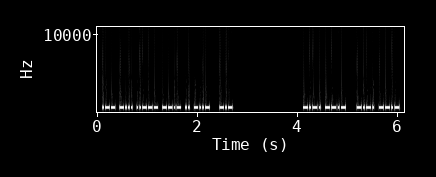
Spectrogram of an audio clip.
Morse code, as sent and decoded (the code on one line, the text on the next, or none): .-- -... ..--- --.- .. -..- / -.- / -.-. --.- / -.-. --.-
WB2QIX K CQ CQ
